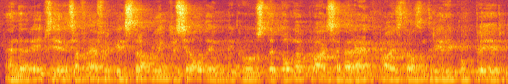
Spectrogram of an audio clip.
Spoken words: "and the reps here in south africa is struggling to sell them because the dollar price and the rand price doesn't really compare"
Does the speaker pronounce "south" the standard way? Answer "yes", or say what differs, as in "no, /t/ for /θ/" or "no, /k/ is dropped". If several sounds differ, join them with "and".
no, /f/ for /θ/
